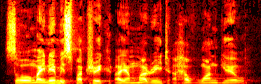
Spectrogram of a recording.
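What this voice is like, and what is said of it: Speaks with a noticeable foreign accent. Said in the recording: “I have an accent”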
